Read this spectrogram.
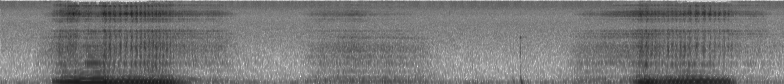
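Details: Loud snoring in deep sleep: deep, rattling snores on inhalation, two heavy snores about six seconds apart with softer breathing between.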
